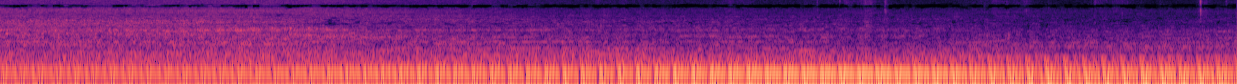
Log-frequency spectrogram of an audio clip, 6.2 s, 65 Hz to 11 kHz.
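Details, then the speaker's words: Nissan 350Z/G35 idling after valve cover gasket replacement: loud, raspy, blatty low puffing from more than one hole in the exhaust. Engine runs fine with no fuel smell and sounds better than before; exhaust leak, likely needs a new exhaust. "there's definitely holes and there's more than one hole in the exhaust yeah i think you just need a new exhaust"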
